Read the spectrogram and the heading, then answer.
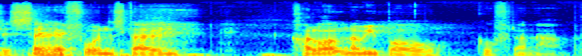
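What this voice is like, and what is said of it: Sultry Scottish accent. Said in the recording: “the Scottish accent is so sultry”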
